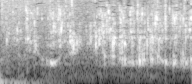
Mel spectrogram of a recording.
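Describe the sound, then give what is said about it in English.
A drink pours steadily into a glass, a continuous gurgling splash with bubbly, rising tones as the liquid fills, moderately loud and heard on its own without any talking. “I think it's time for a nice drink, though.”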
